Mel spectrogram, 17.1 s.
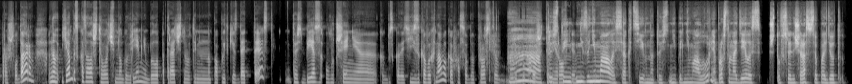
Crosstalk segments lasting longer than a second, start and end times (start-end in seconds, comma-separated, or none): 10.2-11.6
